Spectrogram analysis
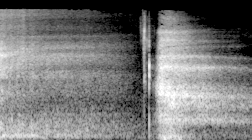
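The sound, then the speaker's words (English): A deep breath taken during a calming exercise: a long, airy exhale fades away, two small mouth clicks follow, then another full, breathy rush of air tapers off slowly. “Take a deep breath.”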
